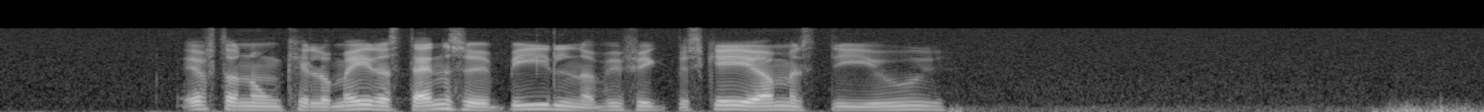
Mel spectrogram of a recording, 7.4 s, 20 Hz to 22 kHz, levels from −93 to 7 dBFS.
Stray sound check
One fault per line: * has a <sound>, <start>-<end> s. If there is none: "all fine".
all fine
